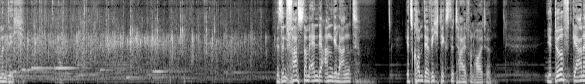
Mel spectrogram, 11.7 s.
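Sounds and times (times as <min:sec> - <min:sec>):
speech: 0:00.0 - 0:00.6, 0:05.6 - 0:07.3, 0:08.1 - 0:10.0, 0:10.9 - 0:11.7
audience applause: 0:00.0 - 0:06.1.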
